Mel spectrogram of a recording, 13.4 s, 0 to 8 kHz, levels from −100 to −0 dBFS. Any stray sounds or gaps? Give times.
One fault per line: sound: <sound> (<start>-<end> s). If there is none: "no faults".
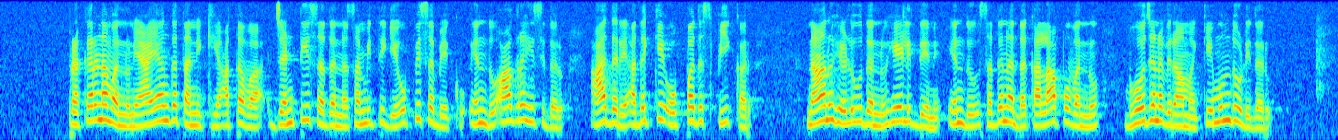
no faults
